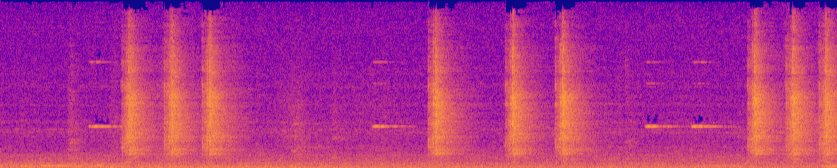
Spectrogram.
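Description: Camera shutter firing in three quick bursts of three shots each, every burst preceded by a short high focus-confirmation beep.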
